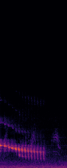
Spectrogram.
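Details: Woodland kingfisher, a summer migrant calling during the summer mating season at Djuma Game Reserve, South Africa. A sharp high opening note drops into a fast descending trill of about ten clipped notes lasting under a second, with quiet background afterwards.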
